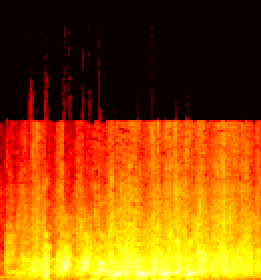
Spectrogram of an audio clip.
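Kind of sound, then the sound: crowd, clapping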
